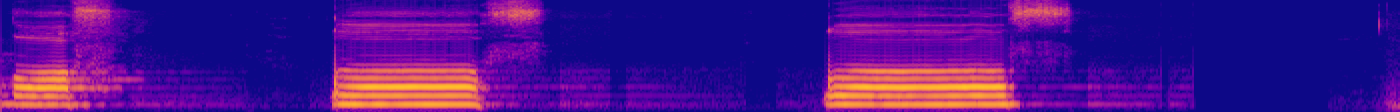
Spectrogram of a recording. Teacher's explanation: قاف قاف، زبان کی جڑ اور اس کے مقابل اوپر کا تالو، یہ جو ایرو دکھا رہے ہیں یہاں ہے زبان کی جڑ، زبان کی جڑ سے ادا ہوتا ہے قاف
